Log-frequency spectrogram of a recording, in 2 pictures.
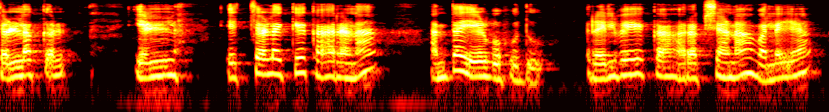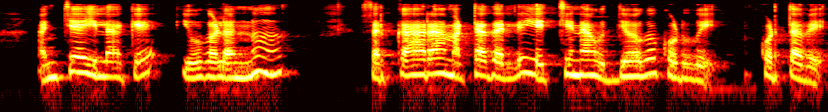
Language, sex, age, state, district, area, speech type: Kannada, female, 45-60, Karnataka, Chitradurga, rural, spontaneous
